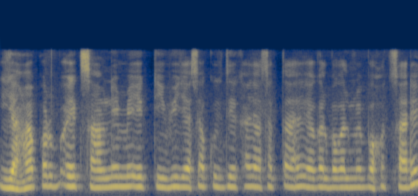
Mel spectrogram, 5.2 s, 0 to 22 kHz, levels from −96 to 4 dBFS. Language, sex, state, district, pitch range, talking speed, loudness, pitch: Hindi, male, Bihar, Araria, 185-200 Hz, 205 wpm, -21 LUFS, 195 Hz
